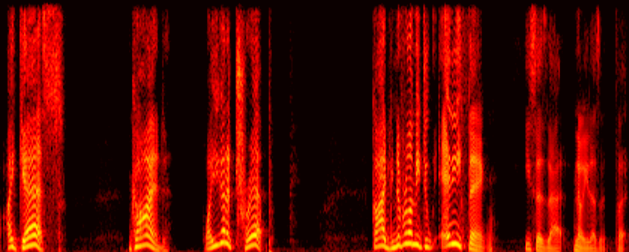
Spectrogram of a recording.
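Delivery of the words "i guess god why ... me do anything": high, petulant mock whine; whiny complaint. Imagined boyfriend complaining to his girlfriend, whiny. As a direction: sulk like a scolded teenager.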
